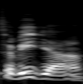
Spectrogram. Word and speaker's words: Sevilla: maravilla, wonderful, rhymes with Sevilla.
